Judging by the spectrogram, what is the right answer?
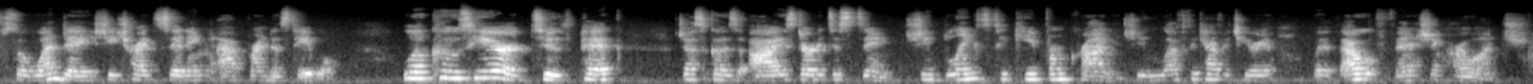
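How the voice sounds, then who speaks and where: A woman's voice: on the high side, fairly bright tone, a little hiss or hum. A woman reading a children's story aloud from a book. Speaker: storybook reader. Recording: echoey room, distant from the microphone.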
